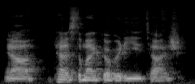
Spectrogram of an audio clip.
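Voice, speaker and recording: A man from a sales team hosting a live software webinar, walking listeners through the agenda in a steady, polished presenter manner. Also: low-pitched, fast talker.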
